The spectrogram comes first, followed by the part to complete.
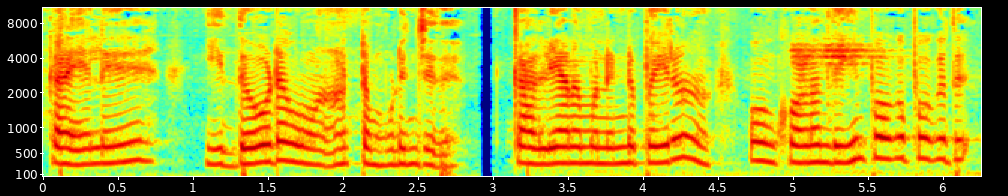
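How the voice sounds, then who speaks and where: A woman voicing a scheming, bossy middle-aged village aunt in a cartoon, scolding sharply and turning shrill when frightened. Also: fairly even intonation, a little slow, a little mellow, dry recording, soft background music. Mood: gloating. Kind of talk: cartoon voice acting.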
